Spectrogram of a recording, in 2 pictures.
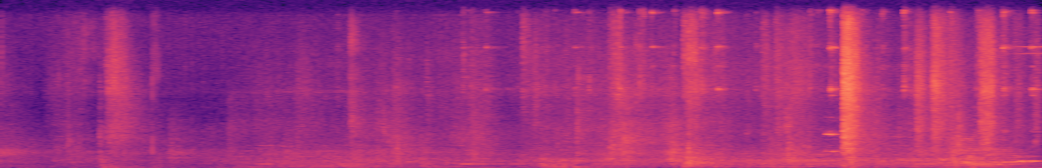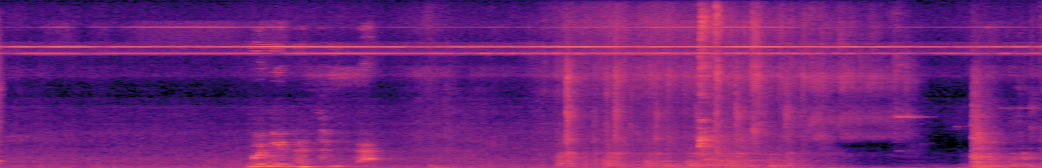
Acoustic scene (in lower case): elevator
